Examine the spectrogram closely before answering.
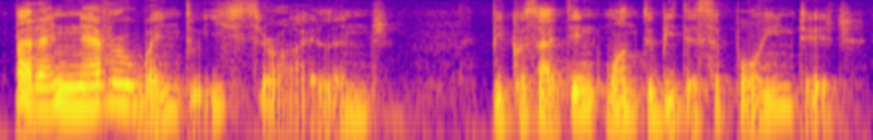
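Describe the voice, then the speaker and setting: A woman in her sixties whose first language is Spanish, a guest scientist telling stories of her work in a relaxed, animated way. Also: medium pitch, moderate pace, creaky, breathy edge. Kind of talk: conversational storytelling.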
